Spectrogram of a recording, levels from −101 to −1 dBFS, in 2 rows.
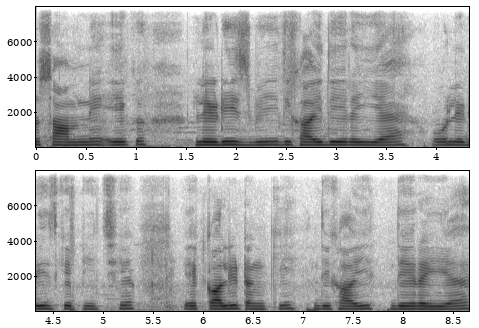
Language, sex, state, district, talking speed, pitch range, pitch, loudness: Hindi, male, Uttar Pradesh, Shamli, 130 wpm, 160-170 Hz, 165 Hz, -21 LUFS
